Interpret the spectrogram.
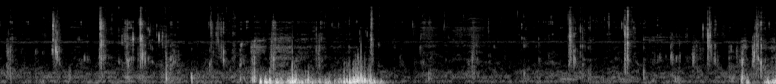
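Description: Close-miked eating of rice and tilapia fish curry by hand: wet chewing and mouth clicks throughout, with a loud, low, muffled stretch of chewing from about two and a half to four seconds in. Fingers squish through the curried rice on the plate.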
